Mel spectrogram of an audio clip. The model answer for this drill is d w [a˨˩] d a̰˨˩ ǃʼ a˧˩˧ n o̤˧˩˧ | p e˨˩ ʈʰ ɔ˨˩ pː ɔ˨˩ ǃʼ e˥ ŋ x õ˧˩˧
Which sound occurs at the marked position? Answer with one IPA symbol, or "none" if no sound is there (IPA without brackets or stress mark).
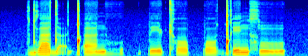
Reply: a˦˨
